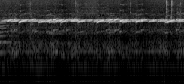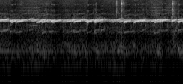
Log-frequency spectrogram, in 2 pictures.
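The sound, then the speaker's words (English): Spring peepers, small chorus frogs, calling together in a dense chorus: a continuous, shrill, high-pitched peeping that stays loud and steady throughout, over a low background hum. “That's the sound of the spring peeper, Pseudocrys crucifier. It's a small chorus frog, widespread throughout the eastern United States and Canada.”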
